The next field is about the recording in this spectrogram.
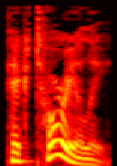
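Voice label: "pictorially", British English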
